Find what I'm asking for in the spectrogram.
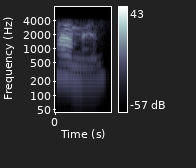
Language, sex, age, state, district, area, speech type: Kannada, female, 30-45, Karnataka, Vijayanagara, rural, conversation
